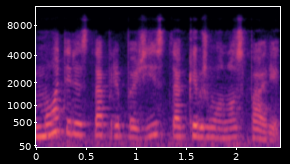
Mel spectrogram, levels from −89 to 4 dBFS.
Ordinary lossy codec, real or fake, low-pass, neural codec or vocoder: Opus, 24 kbps; real; 7.2 kHz; none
